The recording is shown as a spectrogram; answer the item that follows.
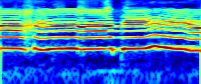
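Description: A child singing, holding one long high note, with a brief break about a second in and a small rise and fall in pitch shortly after.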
